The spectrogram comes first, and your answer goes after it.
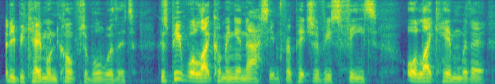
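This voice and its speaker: A man's voice: medium pitch, rapid-fire, no echo. An American man in casual livestream chat, telling rambling joking stories. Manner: rambling, joking, animated storytelling.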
